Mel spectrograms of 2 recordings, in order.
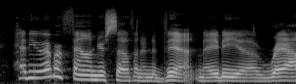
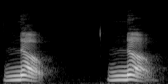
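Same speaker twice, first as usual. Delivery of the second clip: firm, louder no aimed at the palm; projected no; 6 dB louder than usual. Shown as a demonstration. Coach shows the palm exercise, forceful louder no. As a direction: push no into your hand with force. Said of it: "Try that with me".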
